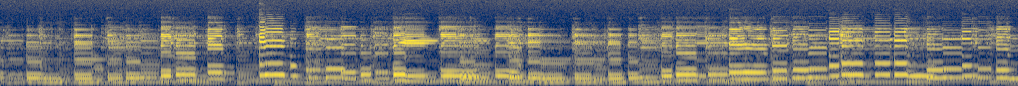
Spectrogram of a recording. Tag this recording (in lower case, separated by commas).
electric guitar, guitar, music, musical instrument, country, plucked string instrument, playing electric guitar, acoustic guitar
